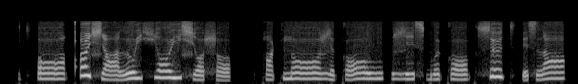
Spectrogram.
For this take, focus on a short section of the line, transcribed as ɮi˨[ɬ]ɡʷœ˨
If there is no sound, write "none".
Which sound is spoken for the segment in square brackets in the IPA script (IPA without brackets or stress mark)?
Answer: s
